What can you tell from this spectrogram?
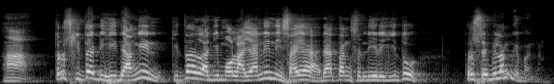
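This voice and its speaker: A high-voiced male pastor from Indonesia preaching a lively sermon, telling a story and scattering hallelujahs between lines. His voice is husky, and his speech slips into easy, slangy talk. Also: a little fast. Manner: animated storytelling, peppered with hallelujahs.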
